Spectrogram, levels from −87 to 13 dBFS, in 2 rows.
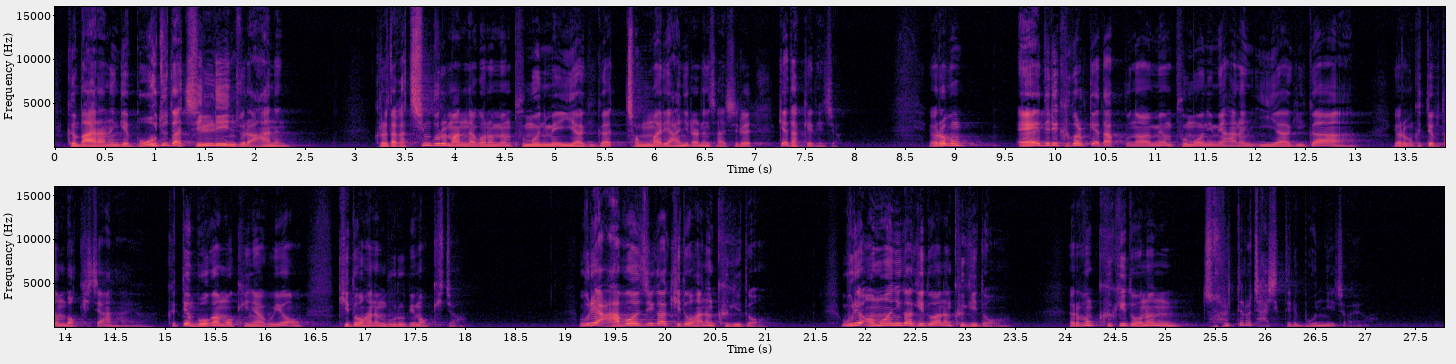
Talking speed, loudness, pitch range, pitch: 320 characters per minute, -24 LUFS, 120-185 Hz, 145 Hz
